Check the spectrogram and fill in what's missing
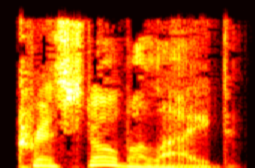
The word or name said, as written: cristobalite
